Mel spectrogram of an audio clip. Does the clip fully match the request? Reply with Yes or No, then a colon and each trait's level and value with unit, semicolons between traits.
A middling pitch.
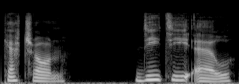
Yes: medium, 170 Hz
